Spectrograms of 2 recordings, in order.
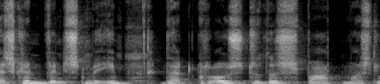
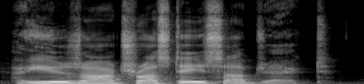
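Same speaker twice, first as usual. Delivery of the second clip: dignified, measured, slow, stately, pitched-up voice; 6 semitones higher, 4 dB louder than usual. Reading the king's words in a story aloud: slow and stately voice. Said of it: "in a slow and stately voice".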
